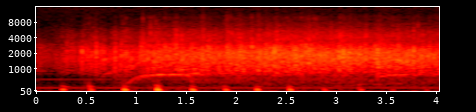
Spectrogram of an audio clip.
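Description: Audience applause that builds up over the first second and then carries on steadily, over a faint steady mains hum.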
